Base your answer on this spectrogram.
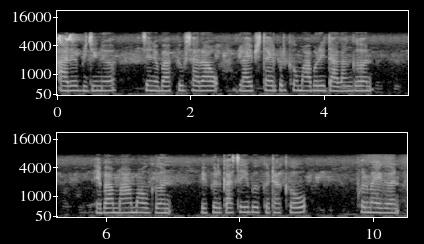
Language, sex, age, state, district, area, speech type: Bodo, female, 18-30, Assam, Baksa, rural, spontaneous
